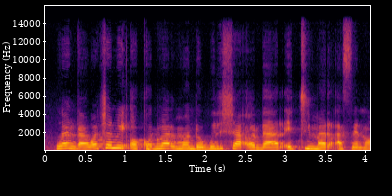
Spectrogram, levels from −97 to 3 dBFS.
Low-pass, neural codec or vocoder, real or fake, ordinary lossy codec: 14.4 kHz; codec, 32 kHz, 1.9 kbps, SNAC; fake; none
